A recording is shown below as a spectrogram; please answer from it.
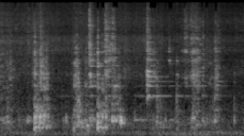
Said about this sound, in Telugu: పసుపు వేసాక కలపాలి.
